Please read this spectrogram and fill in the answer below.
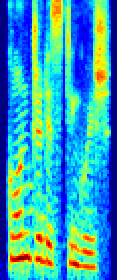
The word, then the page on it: Contradistinguish: Indian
